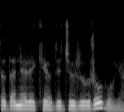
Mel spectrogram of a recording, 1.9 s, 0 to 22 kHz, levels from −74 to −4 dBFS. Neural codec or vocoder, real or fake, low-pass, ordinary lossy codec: codec, 24 kHz, 0.9 kbps, DualCodec; fake; 10.8 kHz; Opus, 32 kbps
